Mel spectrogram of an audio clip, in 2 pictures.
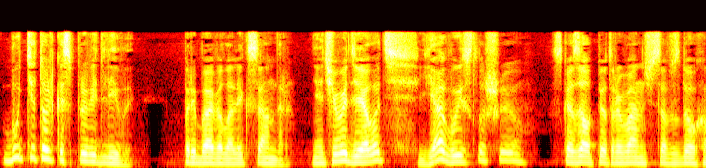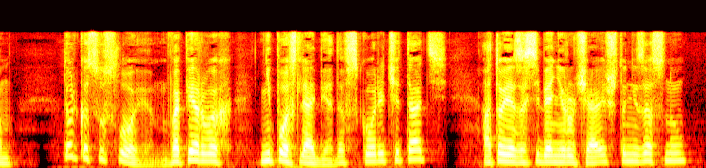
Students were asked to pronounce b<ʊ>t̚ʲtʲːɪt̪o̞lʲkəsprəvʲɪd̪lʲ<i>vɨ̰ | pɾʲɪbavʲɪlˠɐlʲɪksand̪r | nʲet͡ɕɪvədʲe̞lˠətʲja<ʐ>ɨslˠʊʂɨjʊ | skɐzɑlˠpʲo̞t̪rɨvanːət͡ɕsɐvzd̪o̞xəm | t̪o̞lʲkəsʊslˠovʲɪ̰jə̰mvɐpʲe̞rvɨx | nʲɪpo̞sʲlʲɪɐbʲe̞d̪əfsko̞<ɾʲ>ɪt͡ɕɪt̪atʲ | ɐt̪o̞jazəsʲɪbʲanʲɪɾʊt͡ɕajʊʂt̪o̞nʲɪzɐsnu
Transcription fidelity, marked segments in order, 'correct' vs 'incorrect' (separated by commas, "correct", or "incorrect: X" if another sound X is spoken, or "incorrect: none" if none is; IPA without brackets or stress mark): incorrect: u, correct, incorrect: v, correct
